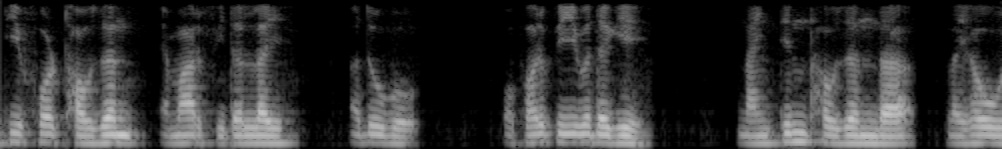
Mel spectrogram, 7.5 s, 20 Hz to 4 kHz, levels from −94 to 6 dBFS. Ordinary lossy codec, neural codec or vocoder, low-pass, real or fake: none; none; 3.6 kHz; real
